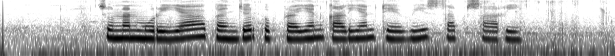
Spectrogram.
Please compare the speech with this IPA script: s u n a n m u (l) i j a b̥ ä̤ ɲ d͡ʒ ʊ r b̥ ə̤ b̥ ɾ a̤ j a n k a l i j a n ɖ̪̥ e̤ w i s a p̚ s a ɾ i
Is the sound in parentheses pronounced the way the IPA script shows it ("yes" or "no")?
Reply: no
